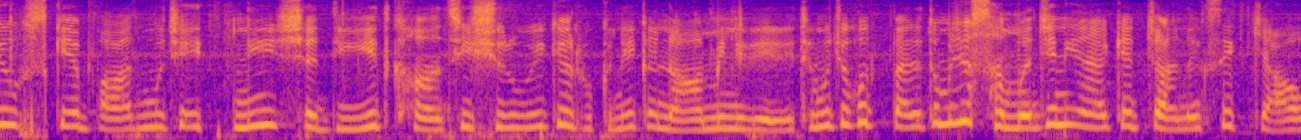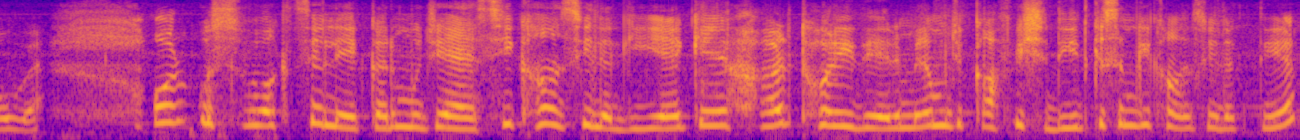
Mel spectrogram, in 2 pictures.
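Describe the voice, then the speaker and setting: Young woman chatting then reading a novel, coughing a bit, high mellow voice, muffled with a faint hum. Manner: chatty, rambling, informal. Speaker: novel reader and YouTube host. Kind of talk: chatty vlog intro and story reading.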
